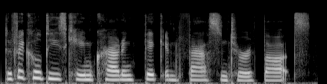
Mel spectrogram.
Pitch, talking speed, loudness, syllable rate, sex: 225 Hz, 165 wpm, -17 LUFS, 4.5 syllables/s, female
